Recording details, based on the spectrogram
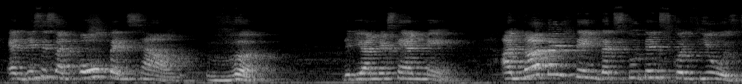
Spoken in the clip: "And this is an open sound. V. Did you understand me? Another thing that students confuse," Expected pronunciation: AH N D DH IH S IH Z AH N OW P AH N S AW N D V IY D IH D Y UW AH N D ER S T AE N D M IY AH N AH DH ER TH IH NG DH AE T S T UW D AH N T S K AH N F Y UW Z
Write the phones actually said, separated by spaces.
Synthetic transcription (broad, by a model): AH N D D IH S IH Z AH N OW P AH N S AW N D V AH D IH D Y UW AH N D ER S T AE N D M IY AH N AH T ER T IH NG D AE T S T UW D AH N T S K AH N F Y UW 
